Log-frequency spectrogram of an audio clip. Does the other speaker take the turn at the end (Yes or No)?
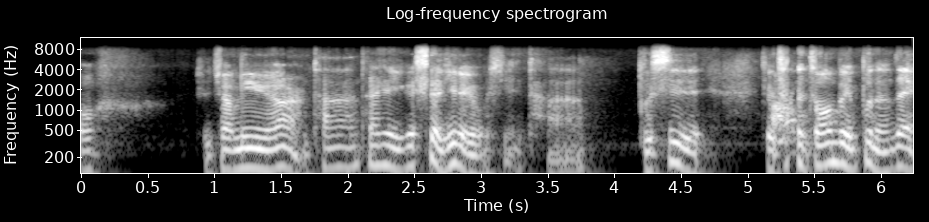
No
